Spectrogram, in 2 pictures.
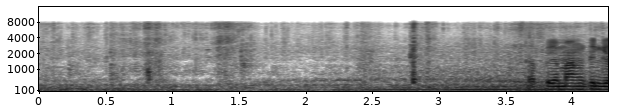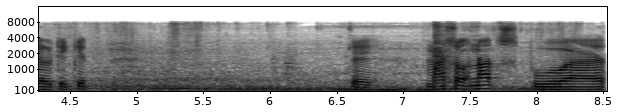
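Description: A plastic bag crinkles and rustles in a hand.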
